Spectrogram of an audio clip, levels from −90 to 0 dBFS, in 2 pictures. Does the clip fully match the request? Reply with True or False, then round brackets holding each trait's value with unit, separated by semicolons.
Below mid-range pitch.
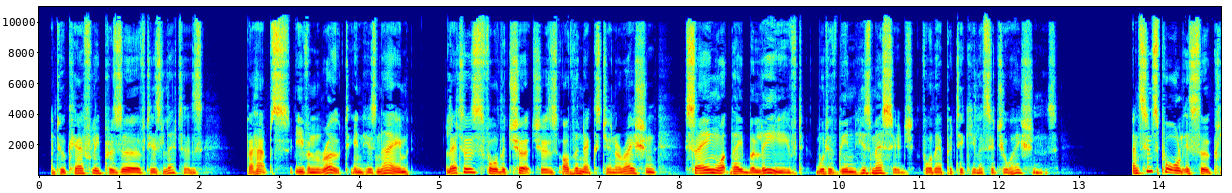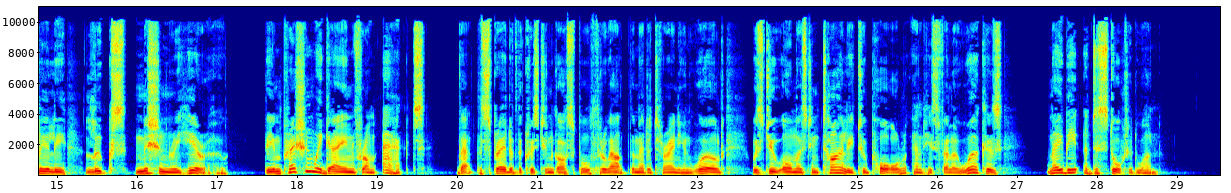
False (145 Hz)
